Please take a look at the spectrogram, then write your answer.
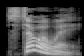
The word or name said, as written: stowaway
